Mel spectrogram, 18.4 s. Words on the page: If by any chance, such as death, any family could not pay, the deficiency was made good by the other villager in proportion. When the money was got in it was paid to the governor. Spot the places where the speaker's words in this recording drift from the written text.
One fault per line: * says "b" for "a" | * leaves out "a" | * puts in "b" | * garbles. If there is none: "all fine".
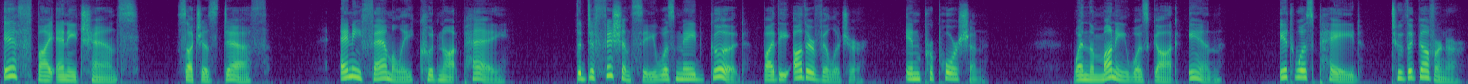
all fine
